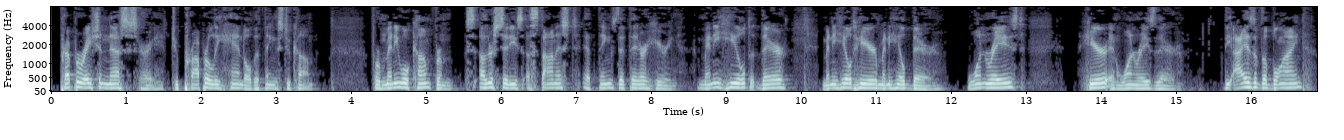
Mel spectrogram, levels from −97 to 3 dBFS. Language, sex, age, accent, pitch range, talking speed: English, male, 30-49, American, 115-150 Hz, 155 wpm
